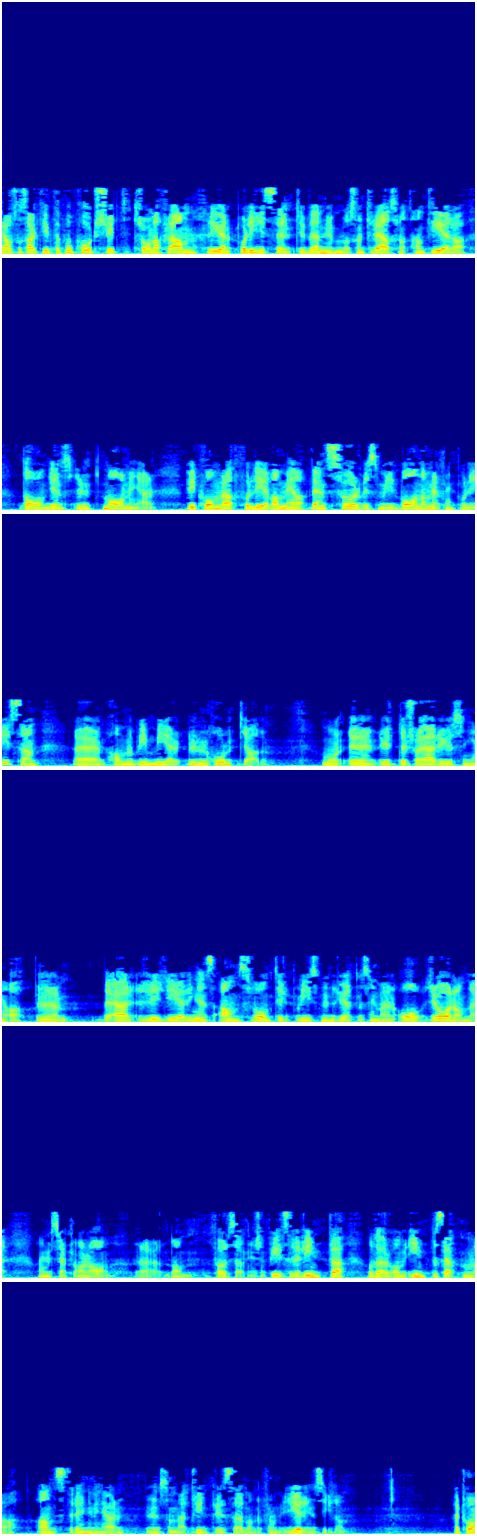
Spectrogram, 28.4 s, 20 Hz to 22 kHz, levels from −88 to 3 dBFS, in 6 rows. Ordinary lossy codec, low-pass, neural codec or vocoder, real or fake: MP3, 24 kbps; 7.2 kHz; autoencoder, 22.05 kHz, a latent of 192 numbers a frame, VITS, trained on many speakers; fake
